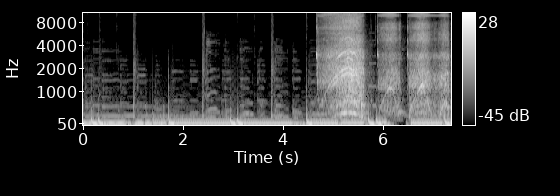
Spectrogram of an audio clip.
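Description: A power drill bores screw holes into a DIY case-fan testing box. It whirs in several short bursts that rise and fall, then a harsher, louder grinding run comes near the end.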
